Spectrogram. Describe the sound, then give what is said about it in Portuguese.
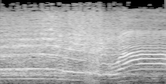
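A race car speeding along a curvy track, its engine a bright harmonic whine that dips in pitch midway and then climbs sharply again, loud and continuous throughout. “Agora você está dentro de um carro de corrida, voando baixo numa pista cheia de curvas.”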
